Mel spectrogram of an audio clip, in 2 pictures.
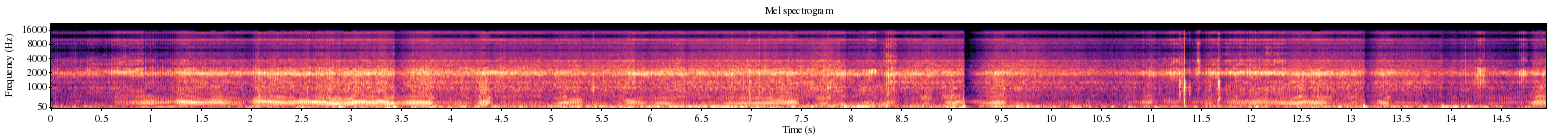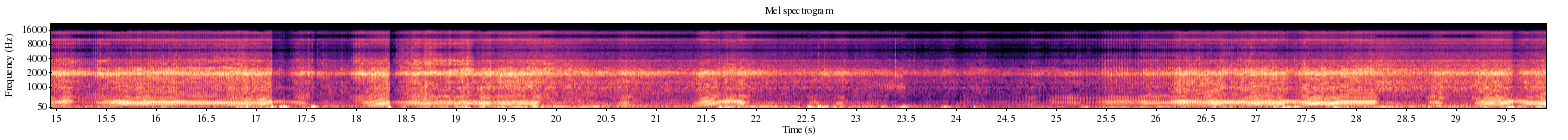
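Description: Honda CRF450R's single-cylinder four-stroke engine revving hard and easing off again and again while ridden flat out over a motocross track, heard onboard. The throttle is shut off briefly several times, around the jumps and corners.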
